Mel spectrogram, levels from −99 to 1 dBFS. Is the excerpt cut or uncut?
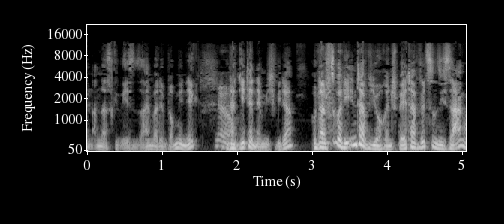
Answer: cut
